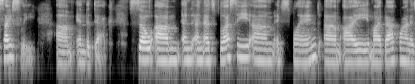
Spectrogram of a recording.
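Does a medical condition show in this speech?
No.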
